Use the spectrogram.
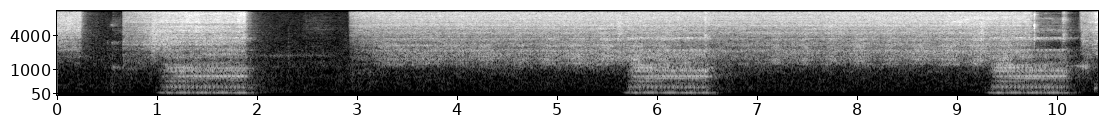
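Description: An airbrush spraying white paint hisses in long steady bursts, close and fairly loud, broken by brief pauses where the nozzle sputters and spits as it begins to block.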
